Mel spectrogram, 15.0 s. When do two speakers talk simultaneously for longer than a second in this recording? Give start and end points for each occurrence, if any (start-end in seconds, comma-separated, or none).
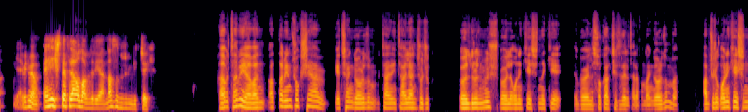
none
